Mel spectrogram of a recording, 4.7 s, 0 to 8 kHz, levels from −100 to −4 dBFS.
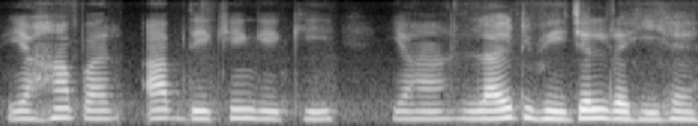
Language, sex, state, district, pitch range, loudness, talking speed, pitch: Hindi, female, Uttar Pradesh, Lalitpur, 180-200 Hz, -17 LUFS, 140 wpm, 185 Hz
